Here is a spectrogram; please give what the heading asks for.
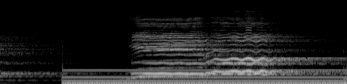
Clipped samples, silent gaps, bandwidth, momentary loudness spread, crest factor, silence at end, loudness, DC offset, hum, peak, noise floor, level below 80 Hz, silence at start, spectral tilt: under 0.1%; none; 13.5 kHz; 14 LU; 16 dB; 0 s; -26 LUFS; under 0.1%; none; -10 dBFS; -50 dBFS; -34 dBFS; 0 s; -5.5 dB/octave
